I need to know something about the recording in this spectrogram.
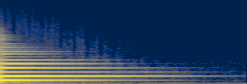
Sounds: Guitar, Music, Musical instrument, Plucked string instrument

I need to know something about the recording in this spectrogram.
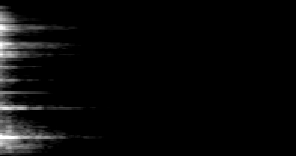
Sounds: Bell, Cowbell

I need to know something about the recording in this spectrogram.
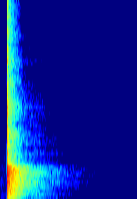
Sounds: Hands, Clapping

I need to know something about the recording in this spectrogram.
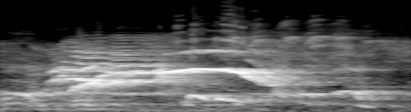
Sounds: Screaming, Human voice

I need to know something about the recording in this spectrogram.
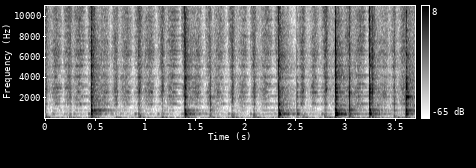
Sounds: home sounds, dishes, pots and pans

